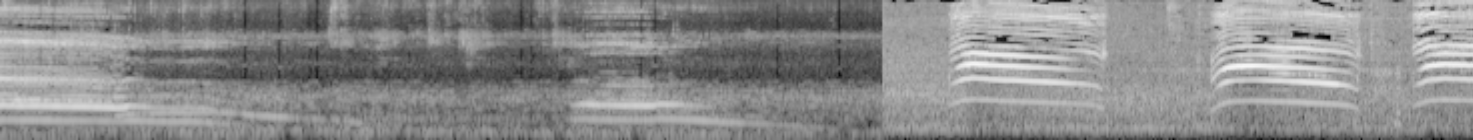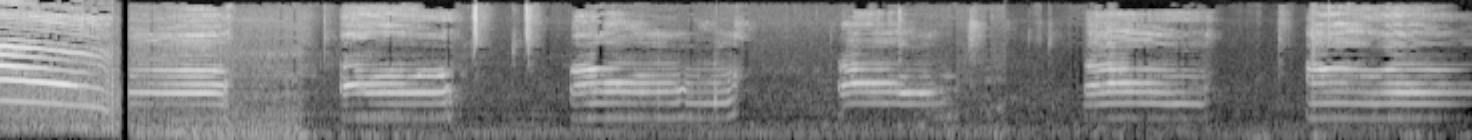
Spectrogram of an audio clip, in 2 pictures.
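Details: Different domestic cats meowing, one of a compilation showing angry, happy and hungry meows: first falling, whiny meows, then loud, long wailing caterwauls, then a fast series of short, clipped meows about every second.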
